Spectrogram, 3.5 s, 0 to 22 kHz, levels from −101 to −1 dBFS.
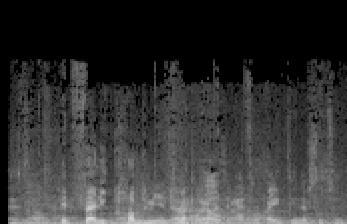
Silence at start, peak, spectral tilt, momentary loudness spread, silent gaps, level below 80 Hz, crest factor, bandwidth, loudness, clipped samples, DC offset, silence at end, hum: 0.1 s; -8 dBFS; -6.5 dB/octave; 12 LU; none; -52 dBFS; 20 dB; 16 kHz; -29 LUFS; under 0.1%; under 0.1%; 0 s; none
